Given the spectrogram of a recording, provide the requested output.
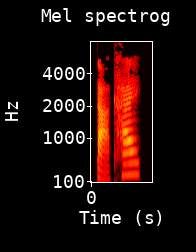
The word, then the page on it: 打开: da kai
